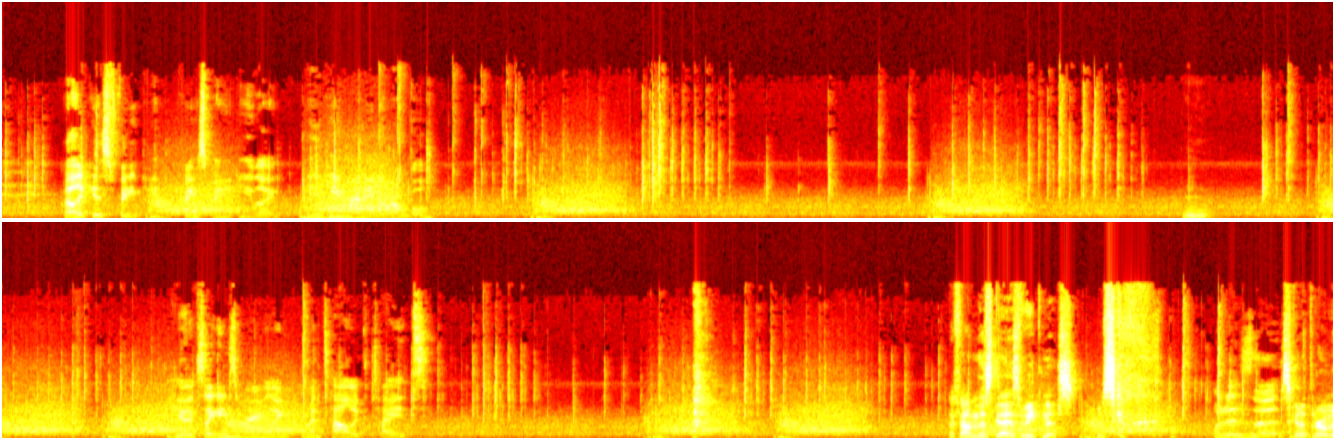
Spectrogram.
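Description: A young woman talks, close to a microphone.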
